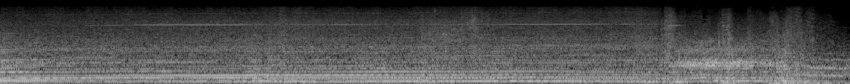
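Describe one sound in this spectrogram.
Other race cars whoosh past closely.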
